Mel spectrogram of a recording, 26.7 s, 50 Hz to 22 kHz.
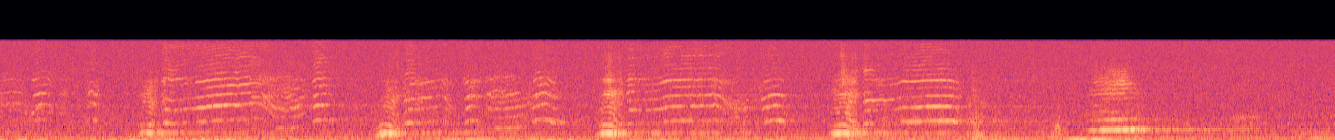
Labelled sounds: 0.0	1.1	humpback whale, 0.80 to 3.4 kHz
1.8	2.0	humpback whale, 1.5 to 1.9 kHz
2.8	6.6	humpback whale, 0.80 to 6.8 kHz
8.1	8.9	humpback whale, 0.83 to 2.8 kHz
9.3	15.7	humpback whale, 0.80 to 6.7 kHz
17.2	19.2	humpback whale, 0.86 to 7.1 kHz
21.8	22.7	humpback whale, 1.4 to 2.8 kHz

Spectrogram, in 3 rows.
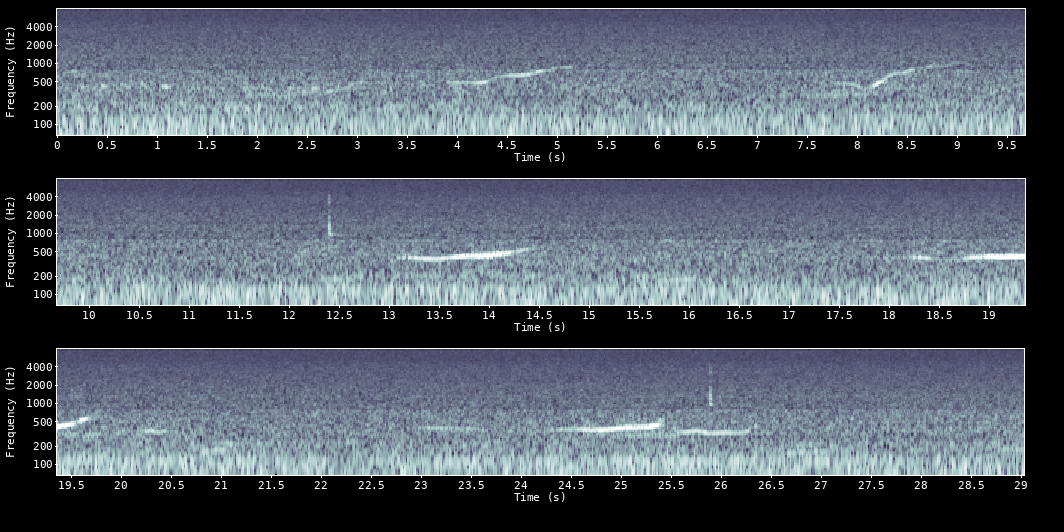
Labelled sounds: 4.9	5.2	humpback whale, 0.80 to 0.96 kHz
8.5	8.9	humpback whale, 0.80 to 1.0 kHz

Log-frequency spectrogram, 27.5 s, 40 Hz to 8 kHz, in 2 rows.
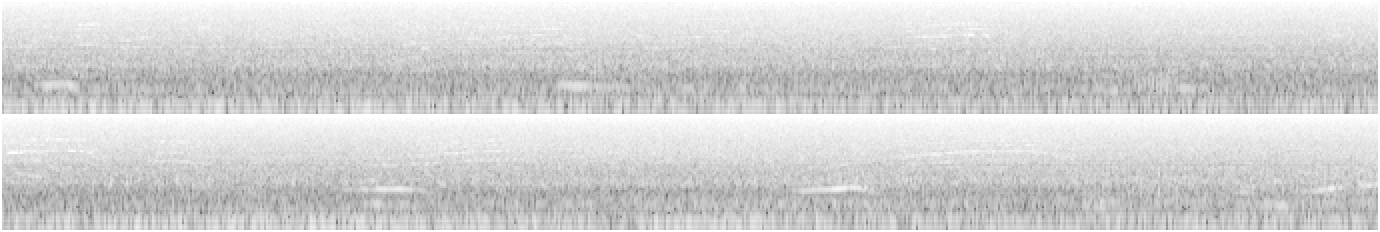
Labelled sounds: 0.7	1.0	humpback whale, 1.0 to 2.8 kHz
9.1	9.8	humpback whale, 1.5 to 2.8 kHz
13.8	14.5	humpback whale, 1.5 to 2.8 kHz
18.2	18.5	humpback whale, 1.4 to 1.6 kHz
23.2	23.7	humpback whale, 1.5 to 1.7 kHz

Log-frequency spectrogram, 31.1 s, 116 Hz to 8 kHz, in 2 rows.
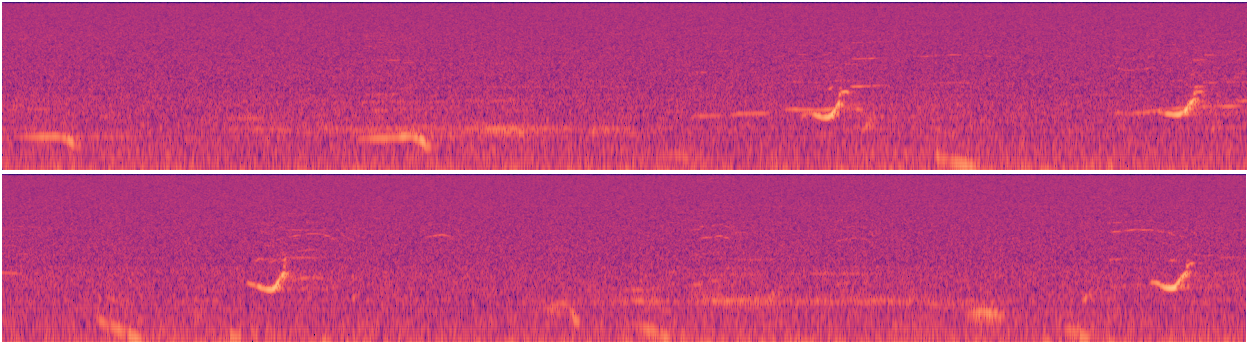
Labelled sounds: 10.6	11.0	humpback whale, 0.90 to 2.0 kHz
20.9	21.2	humpback whale, 1.5 to 1.8 kHz
29.6	30.0	humpback whale, 1.9 to 2.0 kHz

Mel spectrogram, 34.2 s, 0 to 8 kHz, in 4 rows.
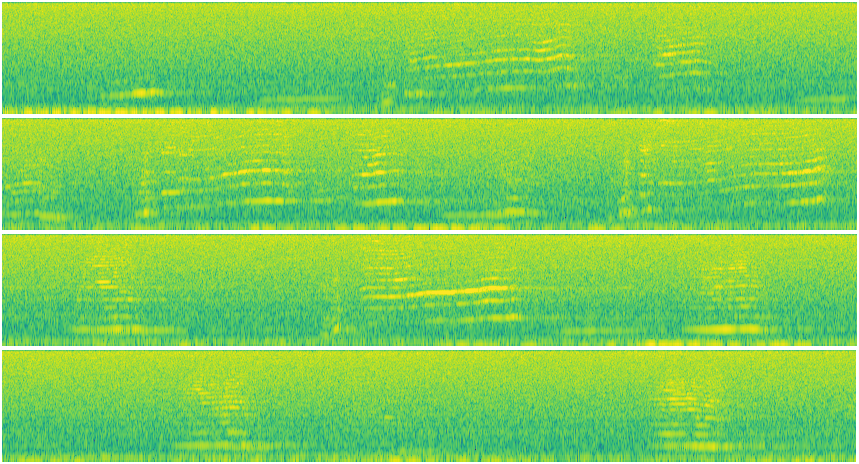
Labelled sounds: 4.1	5.8	humpback whale, 0.90 to 3.1 kHz
6.6	7.1	humpback whale, 0.90 to 2.8 kHz
8.6	9.0	humpback whale, 1.1 to 1.4 kHz
10.1	11.5	humpback whale, 0.83 to 5.3 kHz
12.0	12.6	humpback whale, 1.6 to 3.6 kHz
15.1	16.8	humpback whale, 0.96 to 5.4 kHz
18.0	18.3	humpback whale, 3.5 to 3.6 kHz
20.7	22.3	humpback whale, 1.1 to 5.3 kHz
24.2	24.7	humpback whale, 1.3 to 2.1 kHz
27.8	28.1	humpback whale, 1.6 to 2.4 kHz
32.1	32.7	humpback whale, 1.5 to 2.6 kHz

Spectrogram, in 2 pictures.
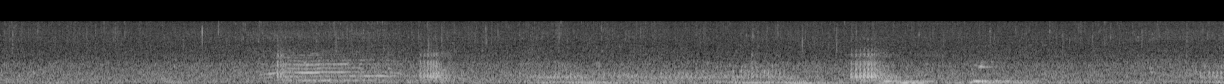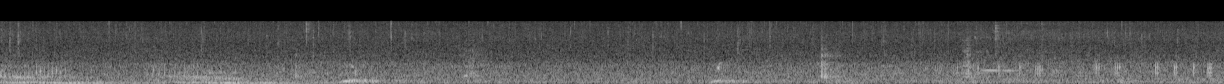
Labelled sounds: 2.9	3.2	humpback whale, 0.88 to 1.2 kHz
8.4	8.8	croaking sound likely from a nearby submerged object, 1.3 to 1.6 kHz

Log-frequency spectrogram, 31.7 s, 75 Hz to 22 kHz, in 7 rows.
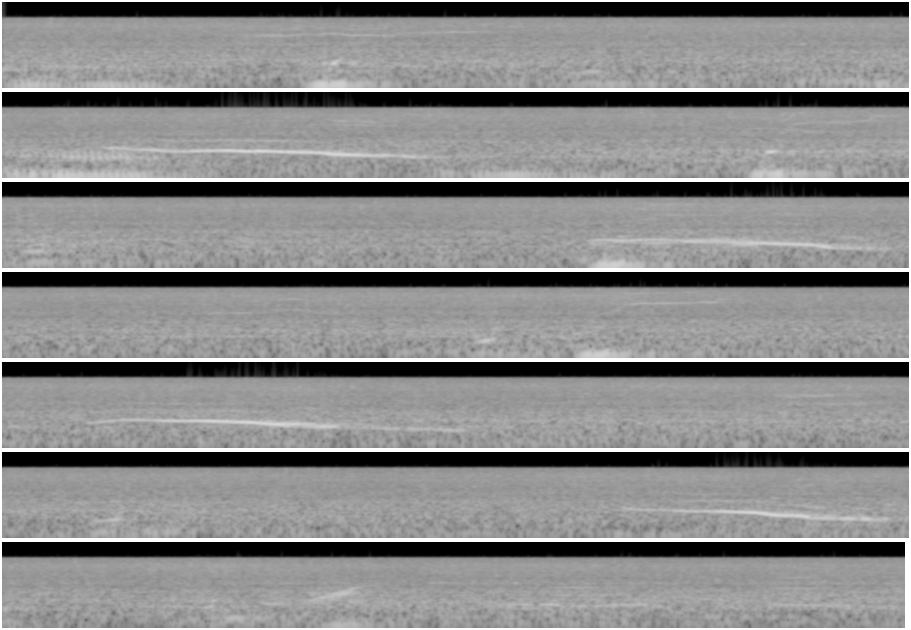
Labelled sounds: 1.2	2.5	humpback whale, 2.2 to 3.2 kHz
5.5	6.5	humpback whale, 0.84 to 3.3 kHz
8.5	8.9	humpback whale, 2.6 to 3.5 kHz
12.3	12.7	humpback whale, 2.4 to 2.5 kHz
14.6	14.9	humpback whale, 1.3 to 1.5 kHz
16.7	17.2	humpback whale, 2.5 to 6.0 kHz
22.1	22.5	humpback whale, 1.2 to 2.6 kHz
26.1	26.4	humpback whale, 0.81 to 0.94 kHz
28.8	29.1	humpback whale, 0.78 to 1.3 kHz
29.9	30.2	humpback whale, 1.1 to 1.2 kHz

